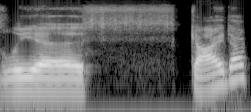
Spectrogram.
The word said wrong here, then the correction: Seydoux: How do you say it? – Seydoux. – Oh, jeez. – It's okay. French, man. Come on. – Seydoux.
